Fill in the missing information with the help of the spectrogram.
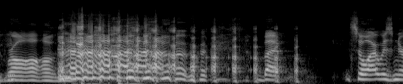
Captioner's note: laughing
